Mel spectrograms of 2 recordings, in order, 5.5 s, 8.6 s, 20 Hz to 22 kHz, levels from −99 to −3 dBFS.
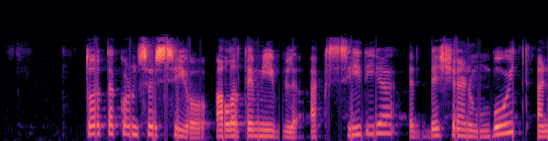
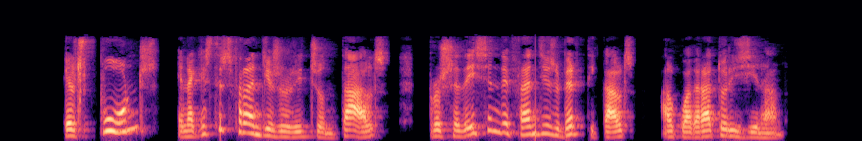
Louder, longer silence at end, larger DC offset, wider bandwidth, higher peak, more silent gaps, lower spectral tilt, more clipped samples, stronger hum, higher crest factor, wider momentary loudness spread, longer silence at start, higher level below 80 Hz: second, -29 LUFS vs -19 LUFS; second, 0 s vs 0.8 s; neither; about the same, 8 kHz vs 7.8 kHz; second, -8 dBFS vs 0 dBFS; second, none vs 1.60-1.77 s, 3.91-3.99 s, 4.15-4.29 s, 6.37-6.60 s; second, -3 dB/octave vs -4.5 dB/octave; neither; neither; first, 24 dB vs 18 dB; first, 16 LU vs 11 LU; first, 0.85 s vs 0.65 s; about the same, -68 dBFS vs -64 dBFS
